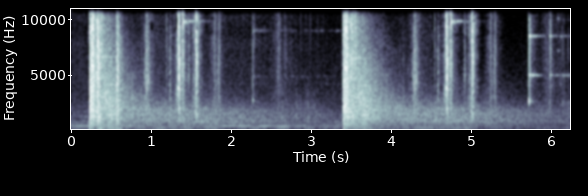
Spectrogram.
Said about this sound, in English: Oh, he's taking pot shots.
